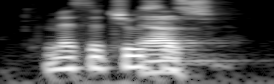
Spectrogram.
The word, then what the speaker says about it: Massachusetts: Wie wird das ausgesprochen? Das ist übelst schwer, Alter. – Massachusetts. – Ja, ist schwer für uns. – Massachusetts, ja.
